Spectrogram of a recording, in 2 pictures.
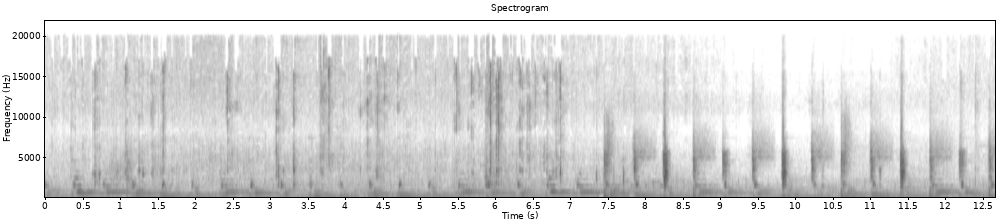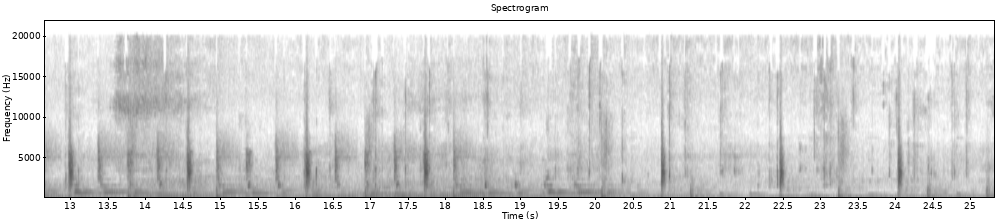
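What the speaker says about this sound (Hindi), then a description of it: "तेज बारिश।" Heavy rain pours during a motorbike trip from Firozpur, Punjab, to Delhi. Dense, steady dripping and splashing continues throughout at a constant loudness, with a faint tonal hum underneath.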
